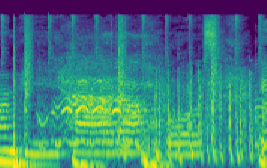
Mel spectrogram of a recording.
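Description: A horse whinnying, one wavering neigh about half a second in, over children's song music with a steady beat.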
